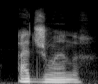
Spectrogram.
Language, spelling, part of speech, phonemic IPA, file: French, adjoindre, verb, /ad.ʒwɛ̃dʁ/, Fr-adjoindre.ogg
- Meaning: 1. to adjoin 2. to join up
